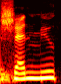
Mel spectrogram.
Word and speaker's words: Shenmue: I know with, like, the PC gaming show, they showed a couple, like, was it Shumo 3? I can't pronounce that name. – Shenmue 3? – Shenmue 3 will be a P...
